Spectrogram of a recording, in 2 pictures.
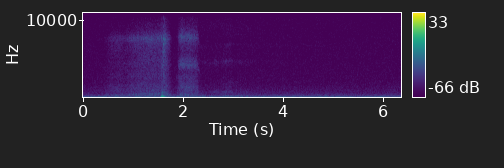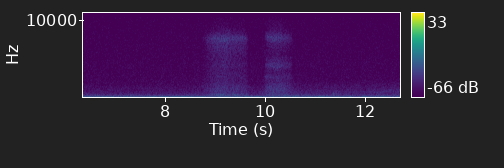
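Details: Sleeping French Bulldog snoring while it dreams: soft, airy breath-snores with a faint whistling edge, two close pairs about seven seconds apart over a low steady indoor hum, with one sharp click near the start.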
